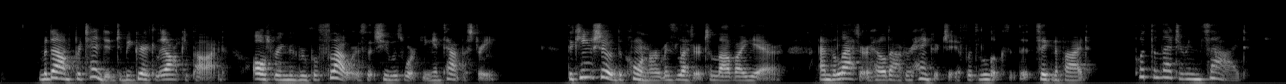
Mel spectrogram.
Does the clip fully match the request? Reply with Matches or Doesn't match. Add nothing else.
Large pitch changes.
Doesn't match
